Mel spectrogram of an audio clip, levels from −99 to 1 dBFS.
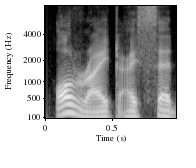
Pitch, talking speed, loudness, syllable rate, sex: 120 Hz, 245 wpm, -17 LUFS, 4.8 syllables/s, male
